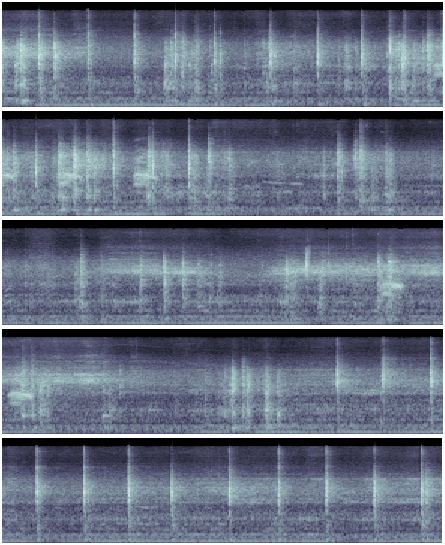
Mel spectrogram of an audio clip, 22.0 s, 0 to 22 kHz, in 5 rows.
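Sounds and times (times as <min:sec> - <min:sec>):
diesel engine running: 0:00.0 - 0:22.0.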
